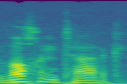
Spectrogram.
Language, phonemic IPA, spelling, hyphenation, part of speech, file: German, /ˈvɔχn̩ˌtaːk/, Wochentag, Wo‧chen‧tag, noun, De-Wochentag.ogg
- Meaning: 1. weekday (any day of the week) 2. weekday (any day of the week except Sunday)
